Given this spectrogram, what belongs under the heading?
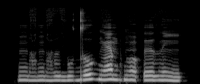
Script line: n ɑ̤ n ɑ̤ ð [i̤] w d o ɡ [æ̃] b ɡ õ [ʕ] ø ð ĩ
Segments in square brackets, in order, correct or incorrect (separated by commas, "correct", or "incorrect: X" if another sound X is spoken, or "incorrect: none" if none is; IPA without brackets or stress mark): correct, correct, incorrect: ʔ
